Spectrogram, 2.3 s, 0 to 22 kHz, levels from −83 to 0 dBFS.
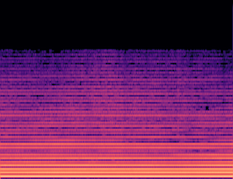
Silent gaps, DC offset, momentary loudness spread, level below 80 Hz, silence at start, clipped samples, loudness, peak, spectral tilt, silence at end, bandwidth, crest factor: none; under 0.1%; 1 LU; -70 dBFS; 0 s; under 0.1%; -12 LUFS; -4 dBFS; 2.5 dB/octave; 0 s; 16 kHz; 10 dB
